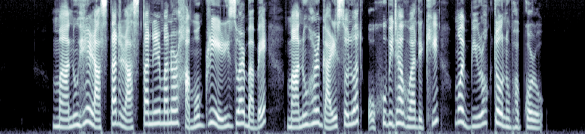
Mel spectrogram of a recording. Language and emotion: Assamese, disgusted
